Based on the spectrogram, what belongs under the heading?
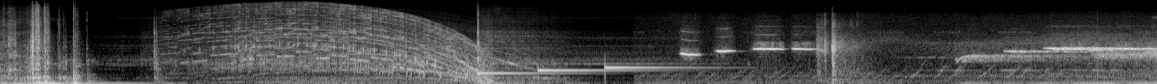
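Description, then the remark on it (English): A whistled tune of clear, held notes stepping upward, then a run of short bright notes and a final high phrase, following a loud sweeping, whooshing sound with no talking. “So now he's whistling the song across the ages.”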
